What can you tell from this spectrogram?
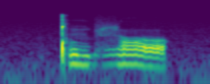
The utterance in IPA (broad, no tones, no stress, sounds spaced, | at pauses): ǃ ũ b ɮ ɔ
